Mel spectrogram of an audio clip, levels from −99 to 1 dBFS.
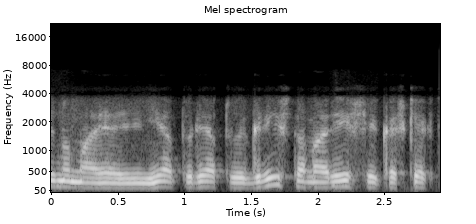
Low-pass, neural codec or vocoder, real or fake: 7.2 kHz; none; real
